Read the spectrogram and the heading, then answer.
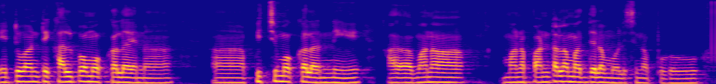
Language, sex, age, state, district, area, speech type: Telugu, male, 30-45, Telangana, Sangareddy, urban, spontaneous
